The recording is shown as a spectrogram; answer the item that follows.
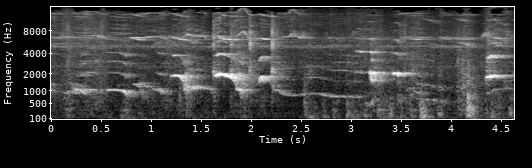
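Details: Eight-week-old Belgian Malinois puppies at the start of bite work give high, wavering whines that slide up and down, in short bursts with brief pauses between them, over faint background noise.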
